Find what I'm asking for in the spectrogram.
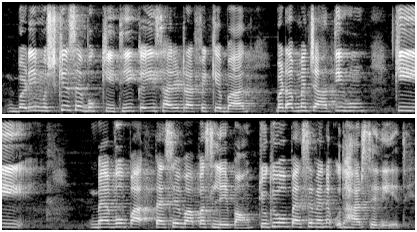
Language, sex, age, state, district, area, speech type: Urdu, female, 18-30, Uttar Pradesh, Ghaziabad, urban, spontaneous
